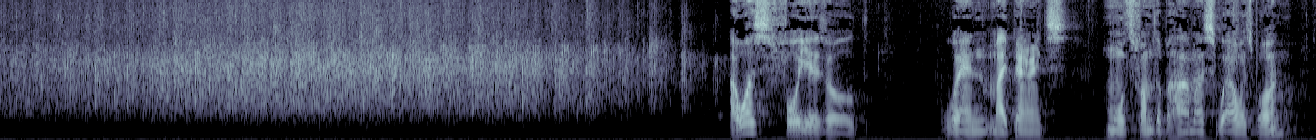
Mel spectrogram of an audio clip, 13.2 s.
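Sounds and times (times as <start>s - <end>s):
audience applause welcoming a storyteller to the stage: 0.0s - 7.3s
speech: 7.3s - 8.7s, 9.4s - 13.0s.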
